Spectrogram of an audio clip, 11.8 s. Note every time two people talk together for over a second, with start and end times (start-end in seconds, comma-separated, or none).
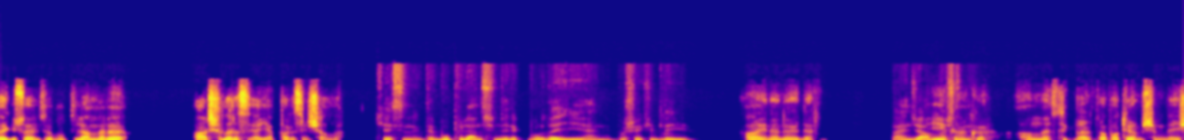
none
